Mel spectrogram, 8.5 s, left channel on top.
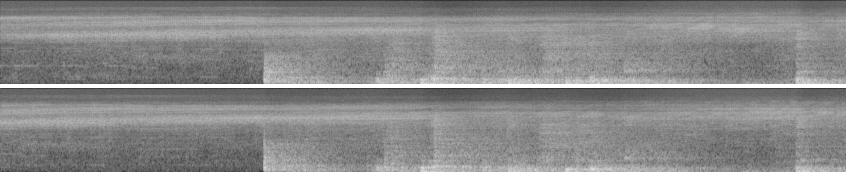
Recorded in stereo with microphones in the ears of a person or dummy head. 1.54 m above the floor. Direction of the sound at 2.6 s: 35° right (ahead or behind).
